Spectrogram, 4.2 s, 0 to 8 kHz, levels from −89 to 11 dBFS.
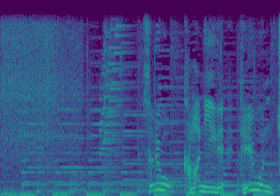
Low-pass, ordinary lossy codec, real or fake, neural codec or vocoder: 7.2 kHz; none; real; none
